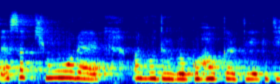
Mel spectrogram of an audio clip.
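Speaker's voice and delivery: ordinary delivery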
